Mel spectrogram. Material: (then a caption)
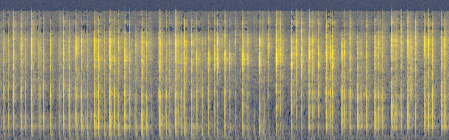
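Cloth, board. Long nails tap and scratch the cloth spine of a red cloth-bound hardcover book held on its side. About forty quick, dry taps come in an uneven rhythm, each a bright, crisp click that dies almost instantly, with soft scratchy texture between them and no low-end thump.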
